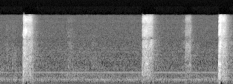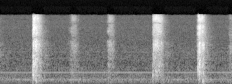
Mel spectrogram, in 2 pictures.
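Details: Pet named Charlie sneezing on command: several short, sharp, airy nasal sneezes at irregular intervals from a small animal; animal sneezing.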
